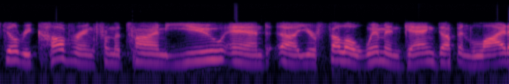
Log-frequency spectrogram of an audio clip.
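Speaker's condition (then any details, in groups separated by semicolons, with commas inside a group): No condition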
